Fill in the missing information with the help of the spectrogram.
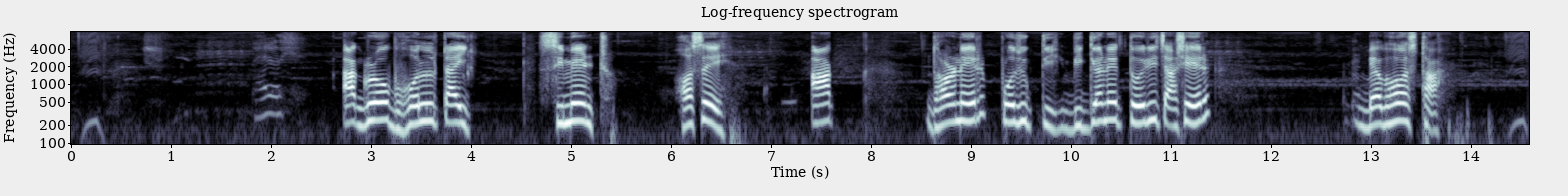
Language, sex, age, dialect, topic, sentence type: Bengali, male, 18-24, Rajbangshi, agriculture, statement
